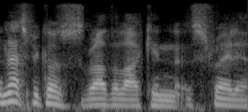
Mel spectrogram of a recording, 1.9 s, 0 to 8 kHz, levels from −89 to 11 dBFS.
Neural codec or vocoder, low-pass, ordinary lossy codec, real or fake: none; 7.2 kHz; AAC, 32 kbps; real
